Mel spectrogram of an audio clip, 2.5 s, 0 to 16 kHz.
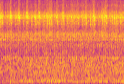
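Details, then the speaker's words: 1967 Ski-Doo two-stroke with Tillotson carburetor, still slightly cold, high-speed screw turned in too far: thin, raspy, high-pitched drone with slight waver, no pull, slightly boggy; too lean. "All right. That's too lean. Too lean right there. It's too lean."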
